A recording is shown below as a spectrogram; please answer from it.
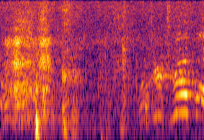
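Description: A person's voice making short, high-pitched vocal sounds that rise and fall in pitch near the end, after a brief noisy burst near the start.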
